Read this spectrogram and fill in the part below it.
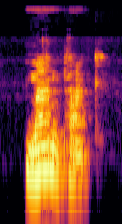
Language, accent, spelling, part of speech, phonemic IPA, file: English, Southern England, manpack, noun, /ˈmænˌpæk/, LL-Q1860 (eng)-manpack.wav
- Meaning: An object meant to be carried by a single person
